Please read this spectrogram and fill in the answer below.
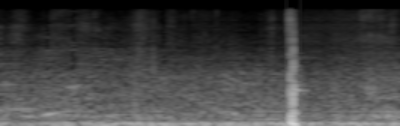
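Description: A soccer ball kicked once: a single sharp thump about one and a half seconds in, over a low steady rumble.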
